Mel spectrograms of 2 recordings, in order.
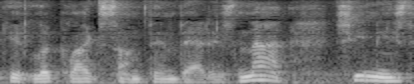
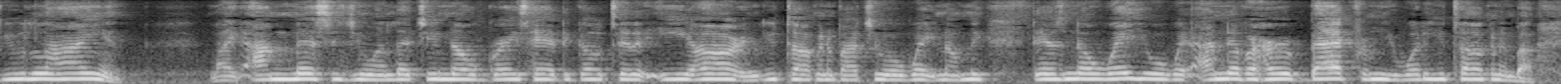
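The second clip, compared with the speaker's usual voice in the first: higher and louder, calling out the lie; heated accusation; 9 semitones higher, 4 dB louder, faster than usual. Retold or imitated. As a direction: jump in hard, furious at her. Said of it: "I jumped in on the conversation like".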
